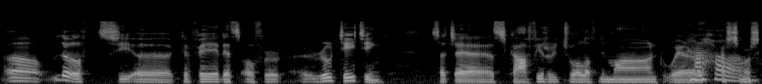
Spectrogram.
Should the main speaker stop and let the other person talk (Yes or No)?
No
